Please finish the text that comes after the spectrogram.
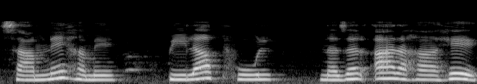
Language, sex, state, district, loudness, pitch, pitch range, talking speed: Hindi, female, Madhya Pradesh, Bhopal, -14 LUFS, 230 Hz, 220-255 Hz, 100 wpm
